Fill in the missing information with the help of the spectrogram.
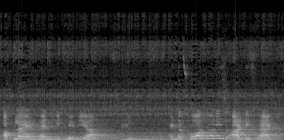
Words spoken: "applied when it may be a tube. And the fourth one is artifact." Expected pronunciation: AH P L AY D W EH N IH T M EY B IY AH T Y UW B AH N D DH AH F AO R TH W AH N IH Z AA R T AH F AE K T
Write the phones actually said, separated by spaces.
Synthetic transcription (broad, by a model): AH P L AY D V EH N IH T M EY B IY AH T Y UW AH N D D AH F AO R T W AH N IH Z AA R T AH F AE K T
